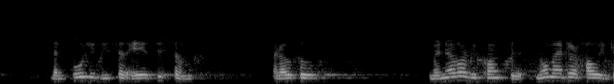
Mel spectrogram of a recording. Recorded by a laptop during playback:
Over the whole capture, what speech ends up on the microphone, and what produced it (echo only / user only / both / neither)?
user only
